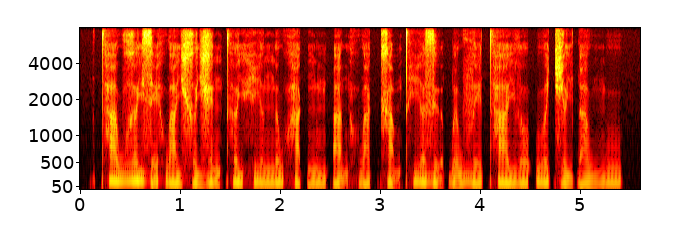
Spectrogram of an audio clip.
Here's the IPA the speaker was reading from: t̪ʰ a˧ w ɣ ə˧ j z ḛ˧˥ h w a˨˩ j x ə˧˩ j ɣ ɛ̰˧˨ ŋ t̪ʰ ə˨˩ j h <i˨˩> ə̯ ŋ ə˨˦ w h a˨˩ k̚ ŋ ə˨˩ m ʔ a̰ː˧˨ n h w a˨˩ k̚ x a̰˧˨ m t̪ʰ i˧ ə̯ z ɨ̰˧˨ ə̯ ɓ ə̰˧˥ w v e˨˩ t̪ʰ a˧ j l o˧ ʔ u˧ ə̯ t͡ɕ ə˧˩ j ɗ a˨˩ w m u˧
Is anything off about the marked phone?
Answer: no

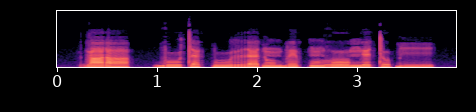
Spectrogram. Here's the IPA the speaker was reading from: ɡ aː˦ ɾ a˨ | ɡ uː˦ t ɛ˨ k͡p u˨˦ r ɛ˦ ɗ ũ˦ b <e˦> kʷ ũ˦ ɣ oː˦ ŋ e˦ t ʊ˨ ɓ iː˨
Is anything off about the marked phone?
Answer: no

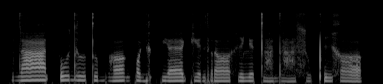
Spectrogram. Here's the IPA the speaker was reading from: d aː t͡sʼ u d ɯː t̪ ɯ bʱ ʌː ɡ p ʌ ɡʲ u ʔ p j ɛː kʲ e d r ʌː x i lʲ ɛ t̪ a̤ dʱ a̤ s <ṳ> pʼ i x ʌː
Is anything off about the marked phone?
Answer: no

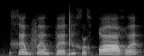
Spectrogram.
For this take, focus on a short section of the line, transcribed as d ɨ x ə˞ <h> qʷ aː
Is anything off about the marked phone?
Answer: yes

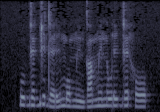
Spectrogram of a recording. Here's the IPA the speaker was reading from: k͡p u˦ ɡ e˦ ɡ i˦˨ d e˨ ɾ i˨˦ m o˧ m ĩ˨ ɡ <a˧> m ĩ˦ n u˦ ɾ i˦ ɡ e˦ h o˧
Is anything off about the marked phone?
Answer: yes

